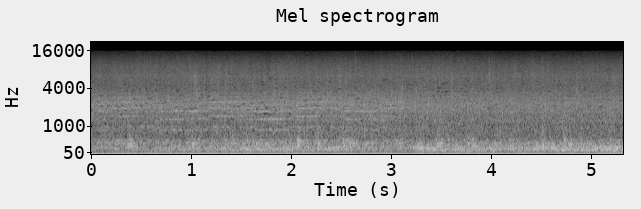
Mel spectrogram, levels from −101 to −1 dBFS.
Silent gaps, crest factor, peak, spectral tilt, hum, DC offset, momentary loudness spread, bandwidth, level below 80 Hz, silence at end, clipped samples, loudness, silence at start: none; 14 dB; -16 dBFS; -4 dB/octave; none; 2%; 2 LU; 16 kHz; -50 dBFS; 0 s; under 0.1%; -30 LUFS; 0 s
